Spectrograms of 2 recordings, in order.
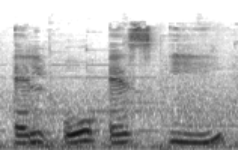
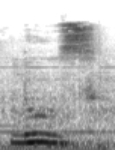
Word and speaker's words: lose: in pronunciation this word l o s e has a z sound at the end lose lose and this word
